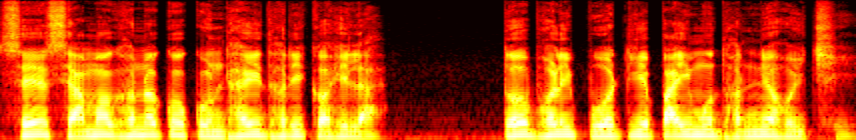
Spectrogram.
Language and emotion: Odia, neutral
